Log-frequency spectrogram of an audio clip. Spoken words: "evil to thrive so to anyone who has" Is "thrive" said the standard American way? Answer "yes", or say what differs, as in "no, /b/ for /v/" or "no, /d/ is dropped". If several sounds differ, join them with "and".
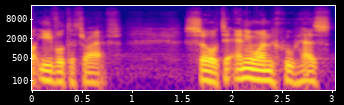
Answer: yes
